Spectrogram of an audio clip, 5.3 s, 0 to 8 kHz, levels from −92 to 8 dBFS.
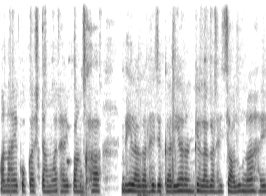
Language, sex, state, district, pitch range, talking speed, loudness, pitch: Magahi, female, Bihar, Gaya, 220-235 Hz, 200 wpm, -19 LUFS, 225 Hz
